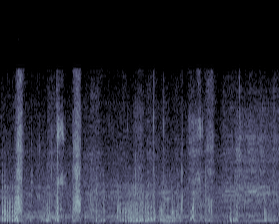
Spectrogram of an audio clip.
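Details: A Japanese Chin puppy three weeks and two days old, lying defensively on its back, makes soft, trilling, tribble-like squeaks and little grunts, interrupted by clicks and rustles.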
